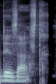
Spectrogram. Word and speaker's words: Dsastr: Euh, comment s'appelle ton compte euh, Phil Désastre. – Phil Désastre. Puis Désastre, ça s'écrit D-S. – A-S-T-R. – D-S-A-S-T-R.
